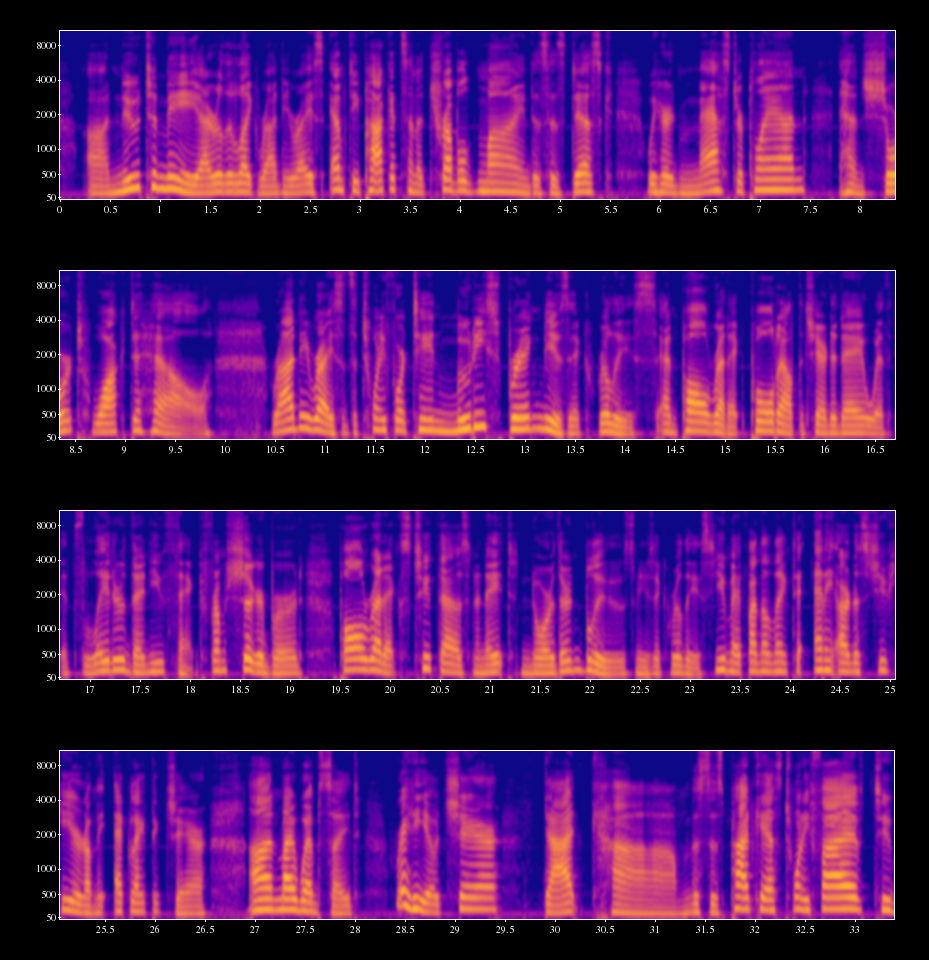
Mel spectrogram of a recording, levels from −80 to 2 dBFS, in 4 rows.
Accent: American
